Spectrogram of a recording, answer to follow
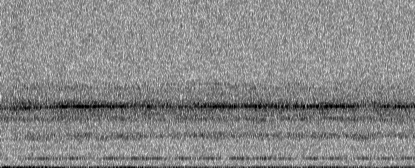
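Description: Quiet room tone: a faint steady low hum and hiss, with a faint high steady tone, and no distinct events.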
